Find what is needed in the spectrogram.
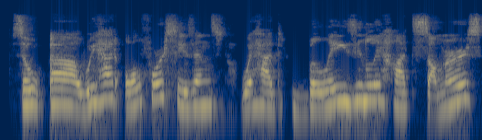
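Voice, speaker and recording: A woman speaks at a medium pitch with lively intonation and a somewhat breathy voice, in a dry, close sound with no echo. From southern Ukraine. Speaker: cookbook author. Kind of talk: interview.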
